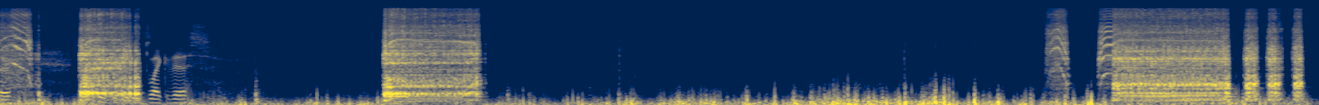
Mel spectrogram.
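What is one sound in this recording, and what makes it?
A cordless drill whirs in short bursts, driving screws into wood.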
